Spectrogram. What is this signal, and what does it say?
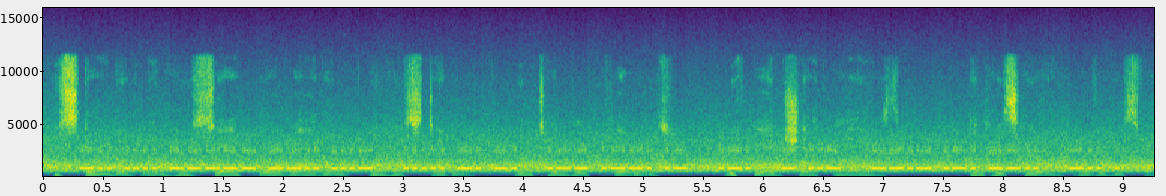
Morse code, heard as a keyed tone, machine-sent, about 32 wpm, 840 Hz, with heavy radio static, a narrow filter and speech in English. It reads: DH0ZV 5NN WPA R TU QRZ DE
